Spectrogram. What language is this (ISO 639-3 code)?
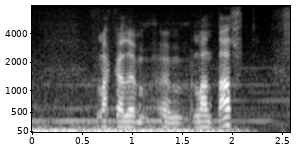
isl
